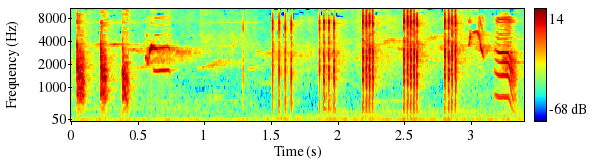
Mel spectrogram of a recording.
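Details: Javan myna singing as a training tutor for starlings: three quick rasping notes, a thin whistle, then a series of harsh buzzy bursts about every third of a second, closing with a falling whistle.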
